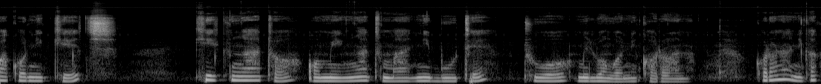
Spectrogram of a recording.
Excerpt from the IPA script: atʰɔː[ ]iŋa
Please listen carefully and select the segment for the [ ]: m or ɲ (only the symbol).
m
